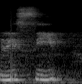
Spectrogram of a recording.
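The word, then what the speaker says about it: receive: सी के बाद वाई आया तो इसका साव साउंड, सी के बाद ई आया तो इसका सा साउंड, रिसीव, और सी के बाद आई आएगा तो इसका साउंड हो जाएगा सिटी।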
